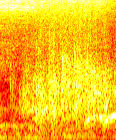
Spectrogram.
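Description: Compressed air hissing steadily as it is released from the high-pressure reservoir to drive a small wind-turbine assembly. Clapping and voices come from the onlookers.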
